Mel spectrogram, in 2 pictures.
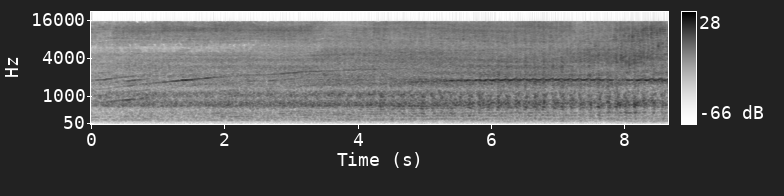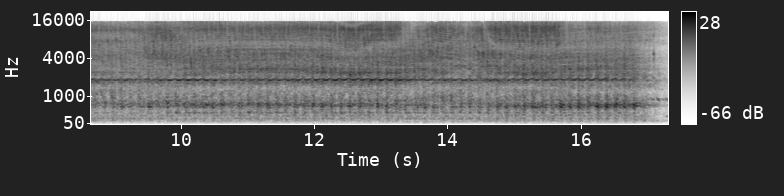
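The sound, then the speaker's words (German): A blender mixing green vegetable soup, its motor running as a loud, steady, high whirring drone that holds evenly for about seventeen seconds before cutting off abruptly. “So, also nochmal mixen, wird ein bisschen laut.”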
